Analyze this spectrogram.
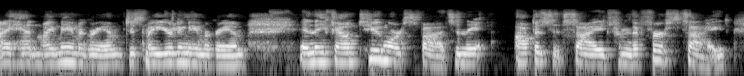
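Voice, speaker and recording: Over noticeable background noise, the voice holds a very even loudness and fairly even intonation at a moderate pace. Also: woman, medium pitch for a woman. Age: 60s. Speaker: cancer survivor, retired pastor. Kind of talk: testimony.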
